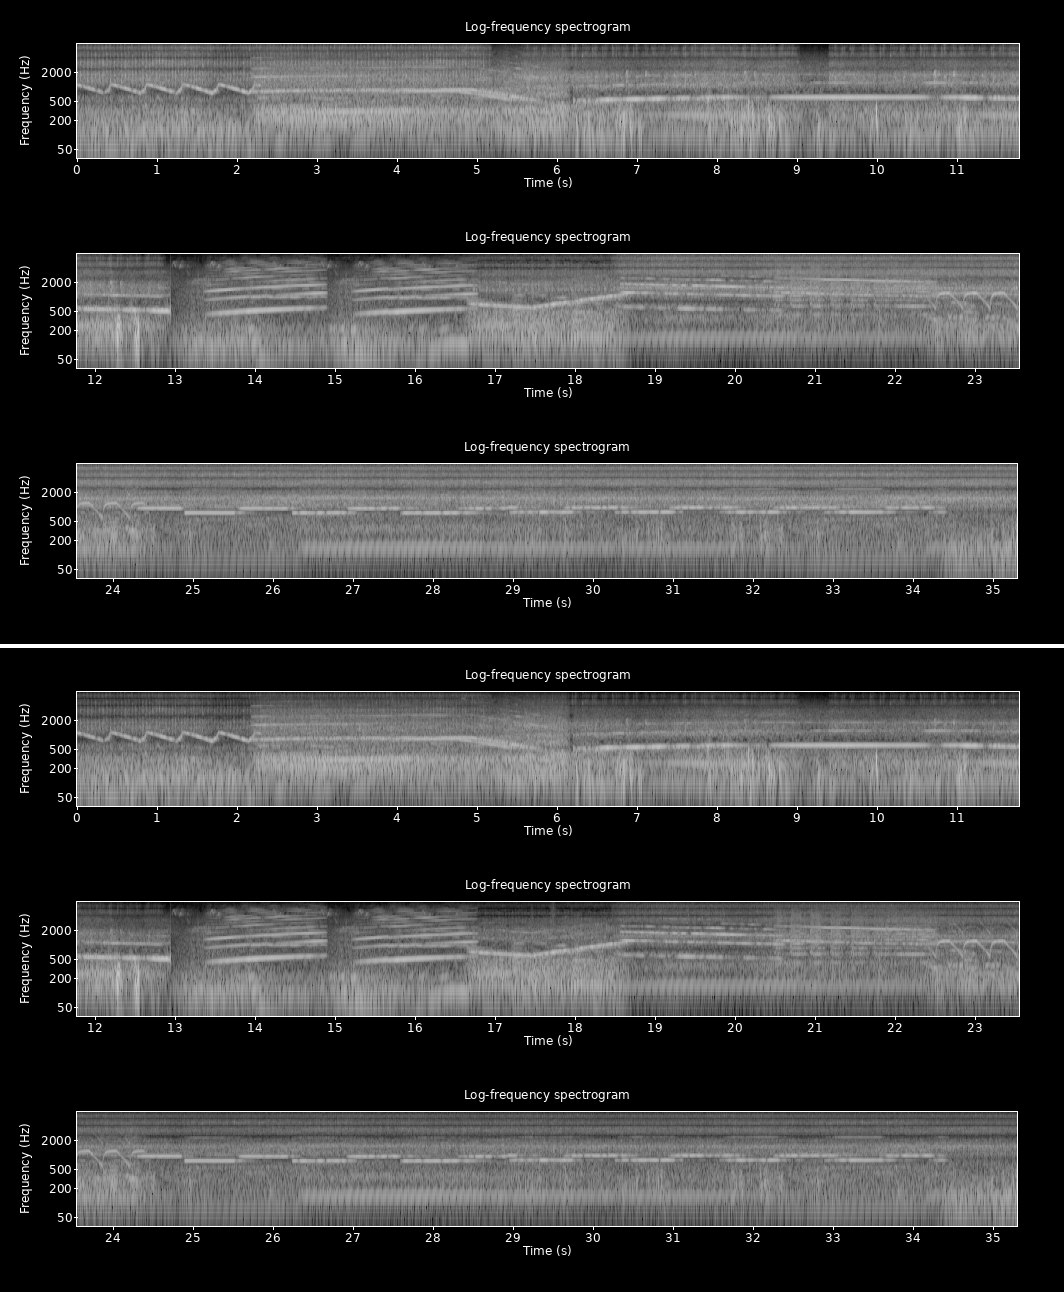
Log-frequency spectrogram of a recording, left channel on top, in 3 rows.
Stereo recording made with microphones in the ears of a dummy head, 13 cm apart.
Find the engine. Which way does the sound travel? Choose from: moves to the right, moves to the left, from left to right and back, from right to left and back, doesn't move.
doesn't move.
